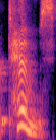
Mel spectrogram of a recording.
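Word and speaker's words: Thames: And apparently they're in the River Temps is how you pronounce that in London.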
